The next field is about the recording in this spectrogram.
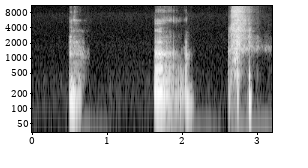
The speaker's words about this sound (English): I didn't hear that. What was that? That was a disappointed grunt. Yeah. I'm sorry. Should I have coughed into the microphone?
